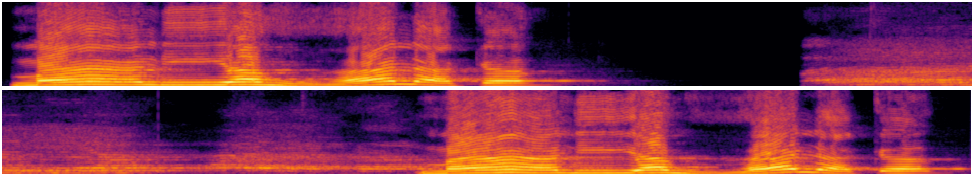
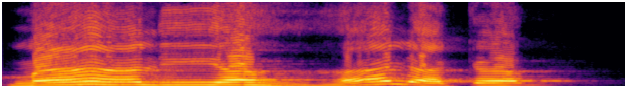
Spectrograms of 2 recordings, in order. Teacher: memasukkan ha dhamir pertama ke dalam ha dhamir kedua dan dibaca tanpa saktah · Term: mengidghamkan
